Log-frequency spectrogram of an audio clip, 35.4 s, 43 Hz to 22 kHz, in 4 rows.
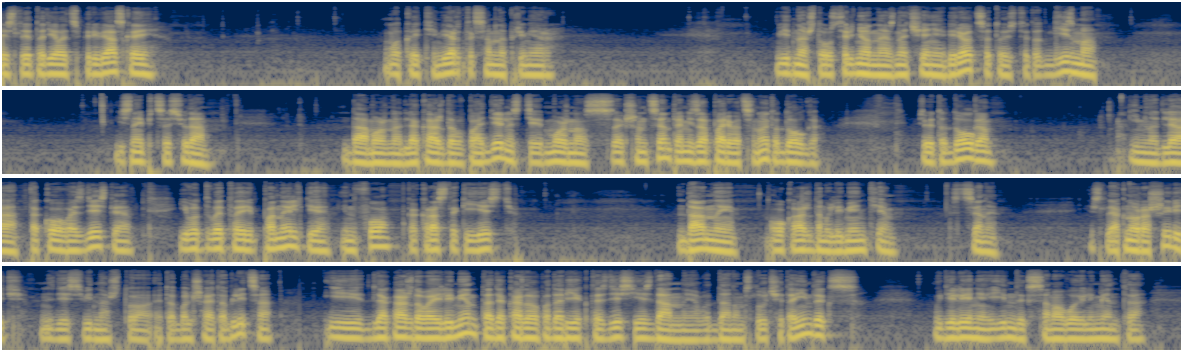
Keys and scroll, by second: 1.9 w, 10.7 ctrl+z, 17.1 space.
